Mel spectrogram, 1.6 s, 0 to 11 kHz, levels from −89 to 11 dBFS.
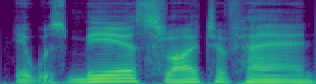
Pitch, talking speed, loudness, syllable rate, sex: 100 Hz, 230 wpm, -16 LUFS, 4.7 syllables/s, male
